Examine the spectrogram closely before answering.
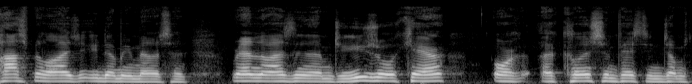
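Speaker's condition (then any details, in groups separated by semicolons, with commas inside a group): Bulbar onset ALS; affects speech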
